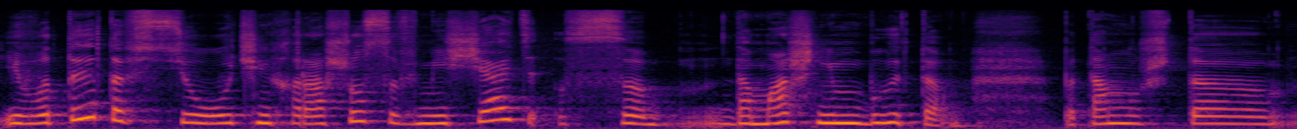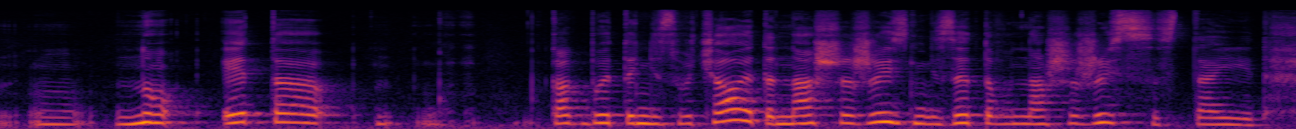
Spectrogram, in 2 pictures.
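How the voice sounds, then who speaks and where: A woman speaks at a very slow pace with long, frequent pauses. Her pitch is high, with ordinary variation. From Armenia. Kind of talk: interview.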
